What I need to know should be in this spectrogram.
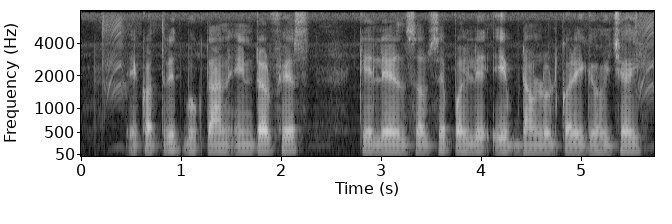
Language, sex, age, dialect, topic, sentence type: Magahi, male, 31-35, Western, banking, statement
